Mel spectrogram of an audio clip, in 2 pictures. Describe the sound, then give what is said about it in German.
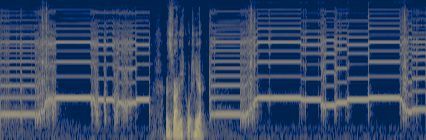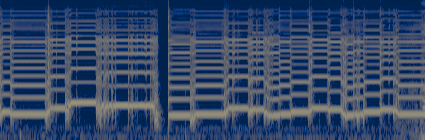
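A harsh electronic tone from a device that has just been switched on plays a halting, slightly wobbly melody, stepping between pitches with short gaps and a brief noisy burst partway through; a voice briefly speaks near the start. “Eine etwas verstümmelte Version von …. Das Ding klingt scheiße”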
